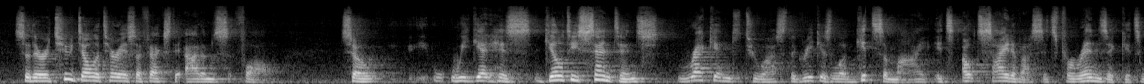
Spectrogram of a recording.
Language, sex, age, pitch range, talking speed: English, male, 40-59, 125-160 Hz, 150 wpm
